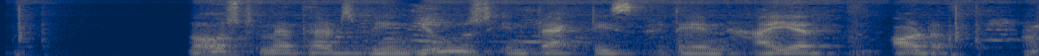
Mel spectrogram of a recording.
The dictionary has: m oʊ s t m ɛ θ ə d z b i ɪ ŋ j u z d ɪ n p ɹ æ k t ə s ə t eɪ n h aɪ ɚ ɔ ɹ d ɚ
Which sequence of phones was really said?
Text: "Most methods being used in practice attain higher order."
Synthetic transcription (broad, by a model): m oʊ s t m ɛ t ə d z b i ɪ ŋ j u z d ɪ n p ɹ æ k t ə s ə t eɪ n h aɪ ɚ ɔ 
